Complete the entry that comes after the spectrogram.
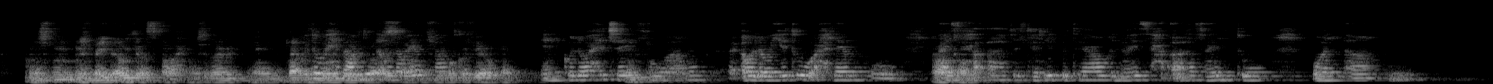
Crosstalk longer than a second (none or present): present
